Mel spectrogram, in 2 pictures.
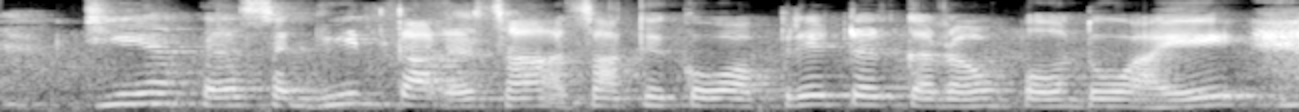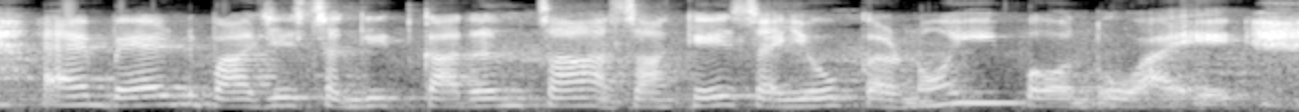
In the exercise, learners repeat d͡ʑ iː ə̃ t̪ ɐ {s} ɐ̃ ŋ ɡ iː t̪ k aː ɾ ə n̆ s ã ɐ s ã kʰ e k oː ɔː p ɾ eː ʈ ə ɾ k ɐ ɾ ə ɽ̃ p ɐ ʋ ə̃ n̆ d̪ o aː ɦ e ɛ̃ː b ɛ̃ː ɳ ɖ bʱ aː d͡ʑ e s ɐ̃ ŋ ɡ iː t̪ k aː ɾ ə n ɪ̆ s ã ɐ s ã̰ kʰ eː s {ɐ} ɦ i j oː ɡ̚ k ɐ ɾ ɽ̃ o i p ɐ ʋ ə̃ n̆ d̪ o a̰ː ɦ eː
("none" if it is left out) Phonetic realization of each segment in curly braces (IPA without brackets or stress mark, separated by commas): s, ɐ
